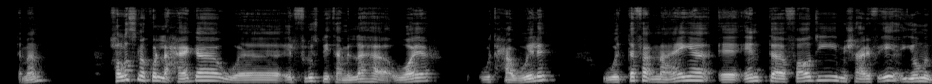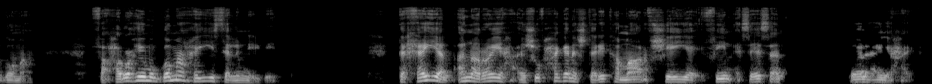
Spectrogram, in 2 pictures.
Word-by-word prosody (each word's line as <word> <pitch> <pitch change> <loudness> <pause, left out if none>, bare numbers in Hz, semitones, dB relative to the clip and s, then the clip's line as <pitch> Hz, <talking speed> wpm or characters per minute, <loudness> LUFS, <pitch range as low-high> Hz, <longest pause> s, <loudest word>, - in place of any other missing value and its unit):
تمام؟ 185 +1 -5 0.6
خلصنا 195 +4 +2
كُلّ 180 -1 +3
حاجة، 180 +6 +4
و 115 -11 -2 0.5
الفلوس 155 +8 -2
بيتعملها 125 0 -1
wire، 155 +10 +1 0.5
واتحولت، 120 - 0 0.4
واتفق 115 +12 +1
معايا، 170 +11 +2
آآ، 115 +4 +1
إمتي 170 -4 +2
فاضي 180 +6 -1
مش 150 -3 -4
عارف 130 0 0
إيه 135 -8 +1
يوم 145 +2 +3
الجمعة. 100 -9 -5 0.6
فهاروح 160 +7 0
يوم 180 -1 +7
الجمعة 175 +5 +2
هييجي 160 -4 -3
يسلمني 95 - -3
البيت. - - -16 1.2
تخيل 175 +2 +3
أنا 155 -2 +2
رايح 150 -3 0
أشوف 105 +9 -1
حاجة 160 0 0
أنا 160 - +2
اشتريتها 130 +1 -3
ما 105 +1 +1
أعرفش 110 - -3
هي 115 -3 -1
فين 130 0 -1
أساسًا - - -2 0.7
ولا 120 +1 0 0.2
أي - - -5
حاجة. - - -9
145 Hz, 130 wpm, -24 LUFS, 120-175 Hz, 1.2 s, يوم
